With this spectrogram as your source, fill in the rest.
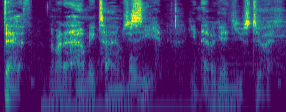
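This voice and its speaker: A man's voice: steady tone, pushed and bright. Man putting on a world-weary noir cop narrator. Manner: slow, low, world-weary drawl. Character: gruff hardboiled male noir cop narrator.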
